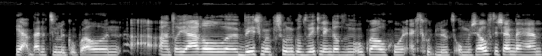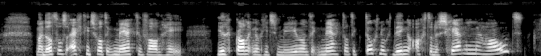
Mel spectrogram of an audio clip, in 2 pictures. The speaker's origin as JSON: {"language": "Dutch", "region": "North Brabant", "country": "Netherlands", "said": "als Brabanders"}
